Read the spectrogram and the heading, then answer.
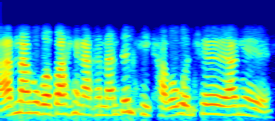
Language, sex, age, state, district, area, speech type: Bodo, female, 45-60, Assam, Kokrajhar, rural, conversation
